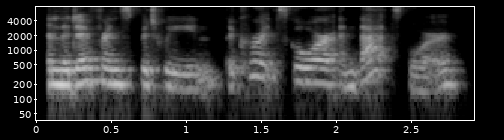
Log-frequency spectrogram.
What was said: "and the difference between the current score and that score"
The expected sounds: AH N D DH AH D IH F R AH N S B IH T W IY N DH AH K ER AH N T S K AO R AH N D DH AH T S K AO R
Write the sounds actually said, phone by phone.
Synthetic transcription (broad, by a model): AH N DH AH D IH F R AH N S B IH T W IY N DH AH K ER AH N T S K AO R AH N DH AH T S K AO R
